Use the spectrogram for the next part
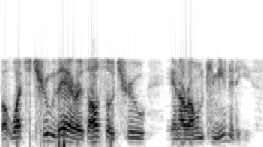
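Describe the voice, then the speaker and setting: An American man reading scripture and then preaching a sermon in a slow, measured way with pauses. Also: mid-range voice. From United States. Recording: tinny phone-like audio.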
